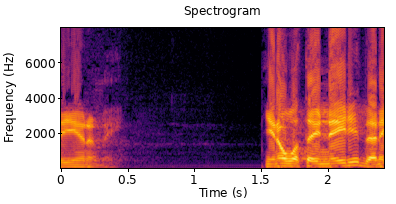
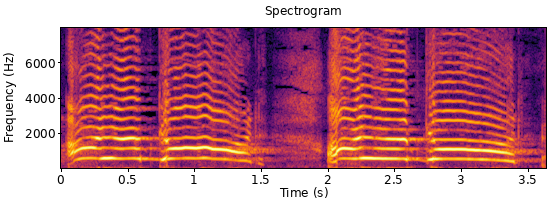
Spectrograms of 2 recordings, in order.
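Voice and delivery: high, slow, screaming proclamation; mock Shirley MacLaine shout; 6 dB louder, much slower than usual. Preacher mocking MacLaine on a mountaintop, screeching slow shout. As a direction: belt it out like a self-declared deity. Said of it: "standing there on that mountaintop going".

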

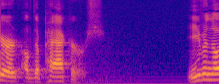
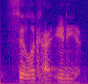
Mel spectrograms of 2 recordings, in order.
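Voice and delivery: muttered insult; 8 semitones lower, 18 dB quieter, faster than usual. Acted. Fan muttering about Bears fan.

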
